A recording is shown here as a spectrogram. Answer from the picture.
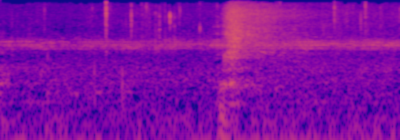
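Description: Quiet pause: a faint steady electrical hum, with one short hissing noise about a second in.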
